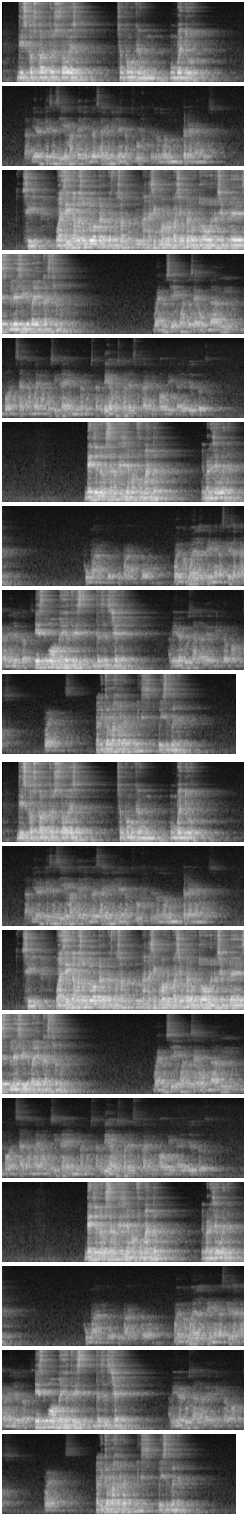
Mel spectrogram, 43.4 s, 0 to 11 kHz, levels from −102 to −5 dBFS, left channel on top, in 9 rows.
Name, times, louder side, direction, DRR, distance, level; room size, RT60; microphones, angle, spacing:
voice 1, 0.3-1.6 2.3-3.9 10.1-15.8 25.8-27.4 28.2-28.8 34.5-36.3 40.6-42.3, left 1 dB, 25° right, 0 dB, 1.6 m, -23 dB
voice 2, 5.3-8.9 17.5-23.4 30.7-32.1 32.5-34.4 37.2-38.9 39.6-40.1, left 2 dB, 5° left, -7 dB, 2.6 m, -35 dB
12.5 x 9.6 x 4.7 m, 1.3 s
head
